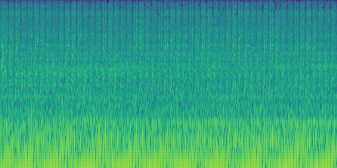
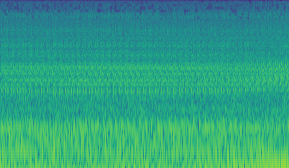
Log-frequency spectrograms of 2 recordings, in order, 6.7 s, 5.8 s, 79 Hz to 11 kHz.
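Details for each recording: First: Kobelco SK250 excavator, believed 2006, diesel, before repair: sharp regular puffing tick on the idle at firing rate, sounding like a missing cylinder; exhaust manifold leak, manifold to be replaced with new gaskets. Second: Kobelco SK250 excavator, believed 2006, diesel, just started after exhaust manifold replaced; deep even chug at idle, steady beat, no skipped firing or exhaust puffing, warming up; sounds far better than before, normal idle.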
